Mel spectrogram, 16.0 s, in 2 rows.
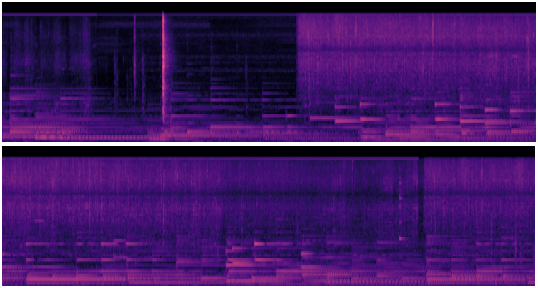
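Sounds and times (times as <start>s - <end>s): gentle melody of held notes: 0.0s - 16.0s
vegetables sizzling in a wok: 4.4s - 16.0s.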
